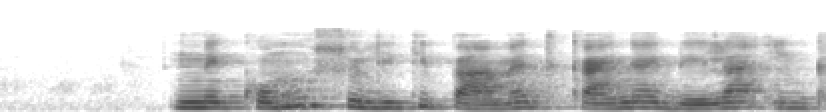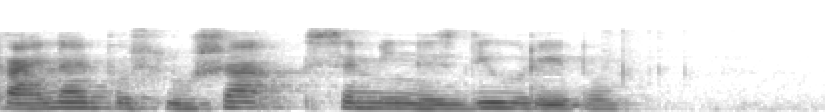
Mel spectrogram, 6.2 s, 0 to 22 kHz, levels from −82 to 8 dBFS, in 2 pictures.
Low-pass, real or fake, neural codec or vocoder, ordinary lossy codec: 7.2 kHz; fake; vocoder, 44.1 kHz, 80 mel bands, Vocos; none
